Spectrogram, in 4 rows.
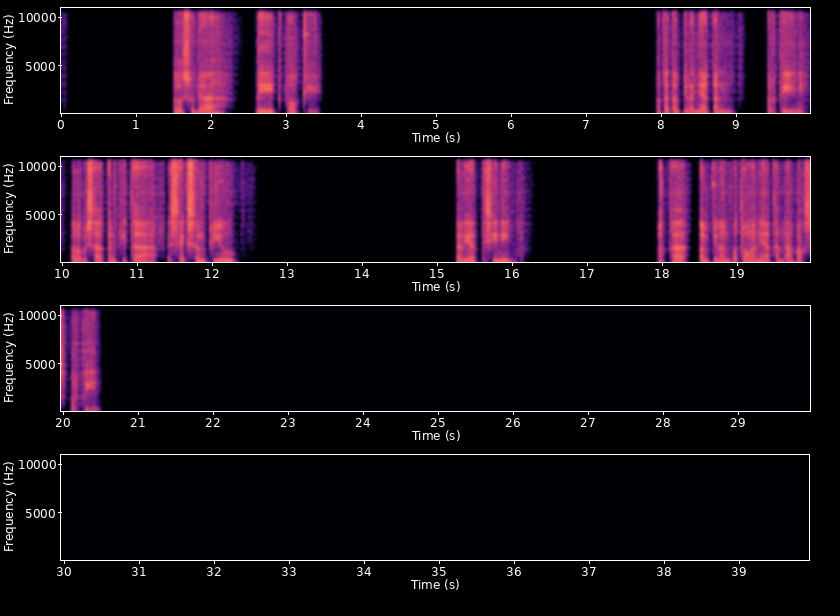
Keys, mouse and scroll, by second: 3.1 click, 5.7-7.0 middle drag, 7.4 click, 7.9-10.0 middle drag, 14.9-17.6 drag, 18.6 click, 19.3-20.8 middle drag, 21.1-21.4 scroll down 2, 21.5-22.7 middle drag, 24.8 click, 26.0 middle click, 27.4 middle click, 30.4 click, 32.3 click, 33.1-34.1 middle drag, 35.1 click, 38.0 click, 39.8 click.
